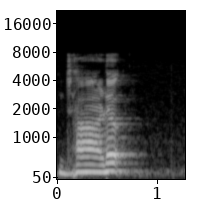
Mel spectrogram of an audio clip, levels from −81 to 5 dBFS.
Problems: constant background noise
